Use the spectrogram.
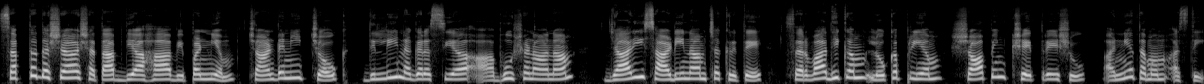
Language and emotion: Sanskrit, neutral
